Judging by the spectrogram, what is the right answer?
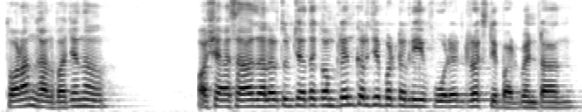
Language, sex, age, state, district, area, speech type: Goan Konkani, male, 30-45, Goa, Ponda, rural, spontaneous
